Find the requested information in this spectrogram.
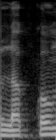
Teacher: یہاں پر ادغام شفوی ہوگا، غنہ کے ساتھ پڑھیں گے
